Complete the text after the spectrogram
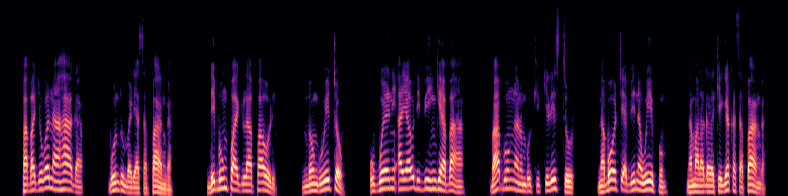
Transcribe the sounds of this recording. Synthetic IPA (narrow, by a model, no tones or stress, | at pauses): pabaɟɔɡɔnaɦaɡa | bundumbaliasapaŋɡa̰ | ndibum̩pwaɡilapaulḭ | n̩dɔŋɡuwitɔ | ubwɛniʔajaudibiŋɡiabaː | baːbuŋanumbukikilisi̥tu | nabɔtiabinawipu | namalaɡalakiɡakasapaŋɡa̰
